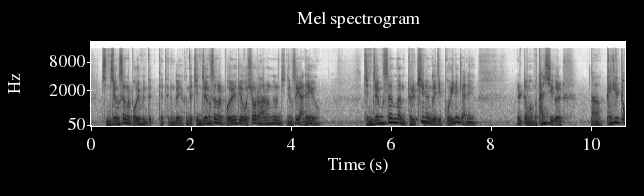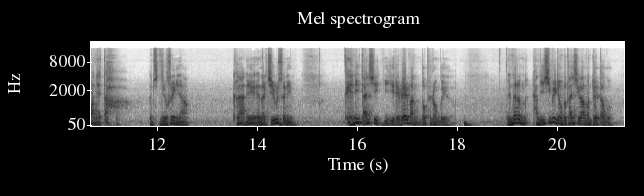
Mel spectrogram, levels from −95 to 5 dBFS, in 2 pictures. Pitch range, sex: 100-145 Hz, male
